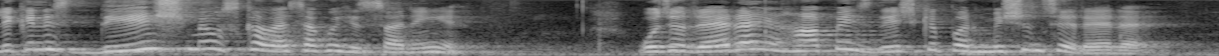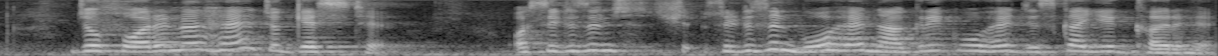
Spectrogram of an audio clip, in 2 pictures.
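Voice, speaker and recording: A woman with a Bengali accent speaks at a moderate pace in a high pitch with lively intonation, and the room echo is audible. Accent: Bengali accent in Hindi. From Kolkata, West Bengal, India. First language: Bengali (speaking Hindi). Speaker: lawyer and speaker on citizenship law. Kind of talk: public speech at a symposium.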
